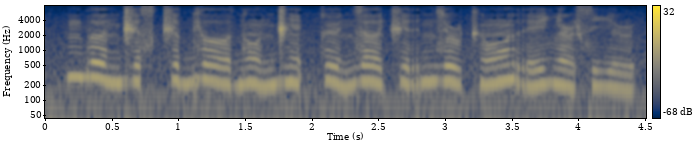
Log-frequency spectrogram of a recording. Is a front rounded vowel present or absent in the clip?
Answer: present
